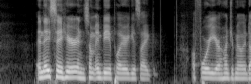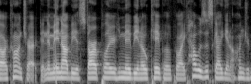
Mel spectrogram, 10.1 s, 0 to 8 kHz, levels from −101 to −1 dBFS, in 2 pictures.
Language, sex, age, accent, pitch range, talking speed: English, male, 20-39, American, 130-160 Hz, 235 wpm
